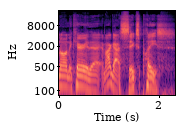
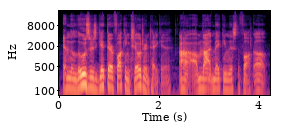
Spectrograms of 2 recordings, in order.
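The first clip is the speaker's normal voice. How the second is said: normal talking voice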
